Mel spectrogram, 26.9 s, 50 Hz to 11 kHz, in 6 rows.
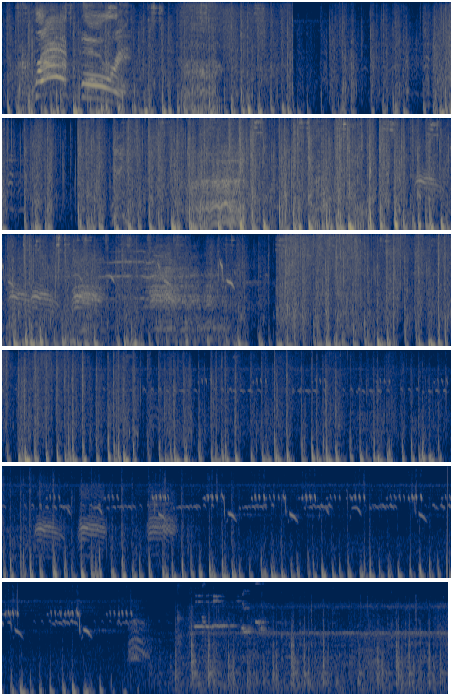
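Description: Horses gallop in Red Dead Redemption 2, a fast, steady clip-clop of hooves pounding on and on, loud and close, with a whinny partway through and a quieter tail at the end.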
